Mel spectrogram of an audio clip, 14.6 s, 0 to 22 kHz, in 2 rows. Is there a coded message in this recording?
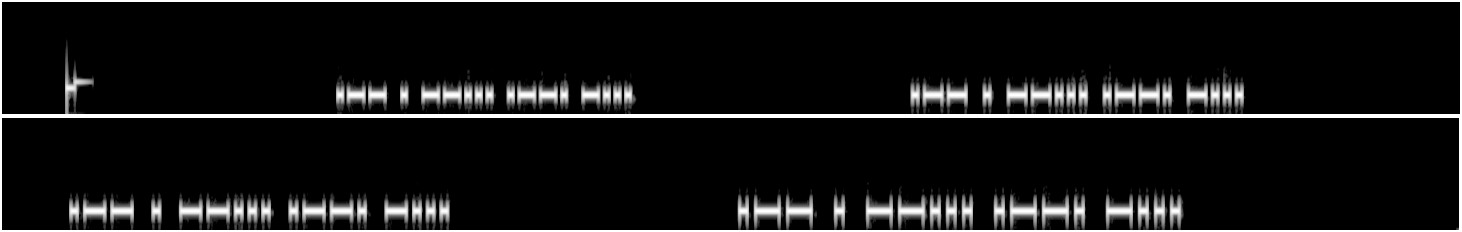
Yes: Morse code from 1.7 to 13.2 s, heard as a keyed tone, about 38 wpm, 700 Hz. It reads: WE7PB WE7PB WE7PB WE7PB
